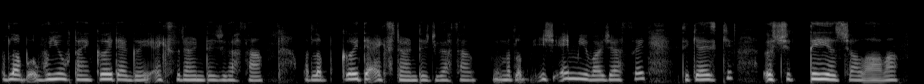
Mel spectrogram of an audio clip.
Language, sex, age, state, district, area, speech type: Kashmiri, female, 18-30, Jammu and Kashmir, Baramulla, urban, spontaneous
